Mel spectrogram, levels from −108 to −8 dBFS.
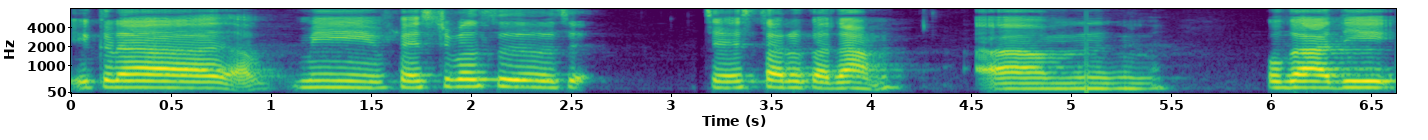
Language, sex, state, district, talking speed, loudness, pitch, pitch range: Telugu, female, Andhra Pradesh, Visakhapatnam, 65 wpm, -15 LUFS, 225 Hz, 210-230 Hz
